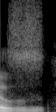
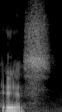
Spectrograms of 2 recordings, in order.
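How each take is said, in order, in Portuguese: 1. A palavra termina com um som de Z zumbido. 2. A palavra termina com um som de S chiado. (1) "A e o som de Z. Então, ó, ele vai vibrar" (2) "em brasileiro fala as"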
